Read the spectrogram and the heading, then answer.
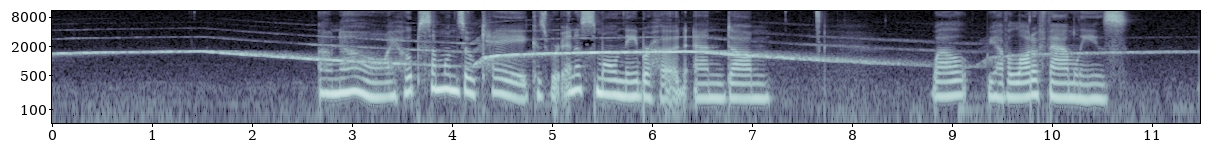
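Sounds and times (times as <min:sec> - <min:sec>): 
emergency vehicle siren wailing: 0:00.0 - 0:11.4
speech: 0:02.7 - 0:07.3, 0:08.8 - 0:10.8.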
